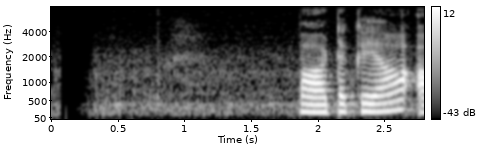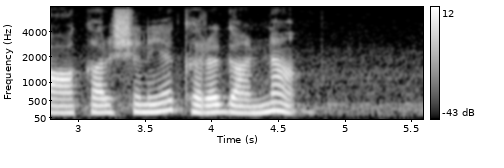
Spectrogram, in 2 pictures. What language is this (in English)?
Sinhala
